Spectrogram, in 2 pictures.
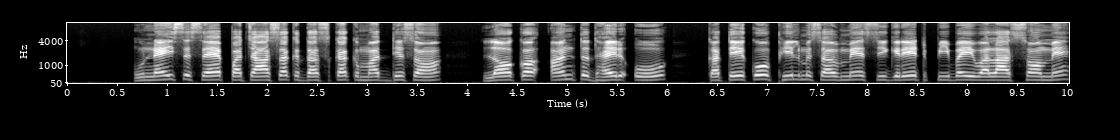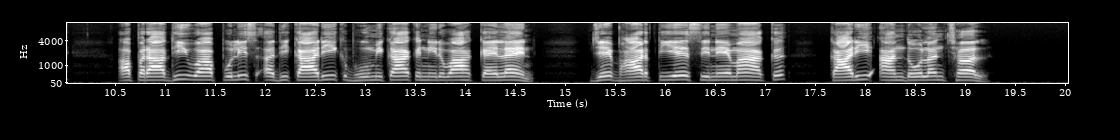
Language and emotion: Maithili, neutral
